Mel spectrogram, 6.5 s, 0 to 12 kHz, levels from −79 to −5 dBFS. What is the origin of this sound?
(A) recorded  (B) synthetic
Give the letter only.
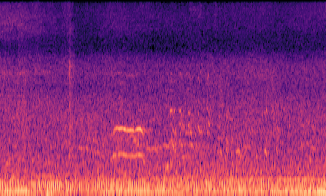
A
